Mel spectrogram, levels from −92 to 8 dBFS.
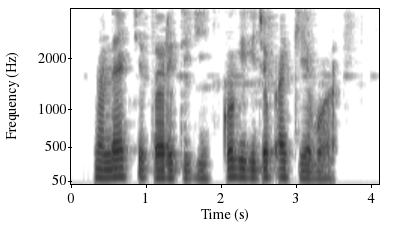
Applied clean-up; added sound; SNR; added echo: none; none; none; none.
